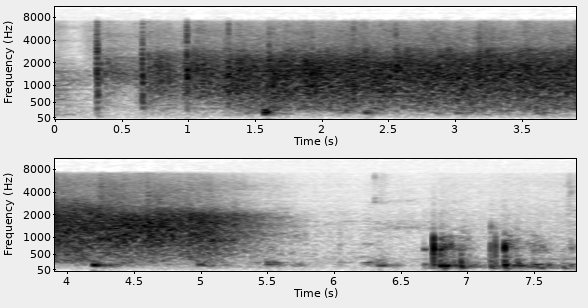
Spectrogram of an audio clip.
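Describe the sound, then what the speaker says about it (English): An audience at a Lustre user group conference session applauds a speaker from CSCS, loud, dense clapping that rises quickly, holds for about five seconds, then fades into scattered claps and small movement noises. "let's have a round of applause for Stefano"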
